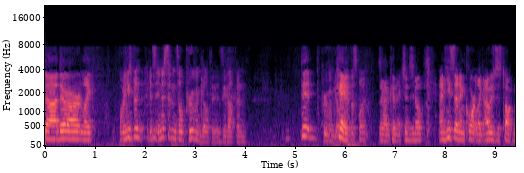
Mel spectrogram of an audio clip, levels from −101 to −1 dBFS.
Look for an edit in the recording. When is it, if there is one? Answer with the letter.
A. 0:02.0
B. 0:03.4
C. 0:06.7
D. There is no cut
C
